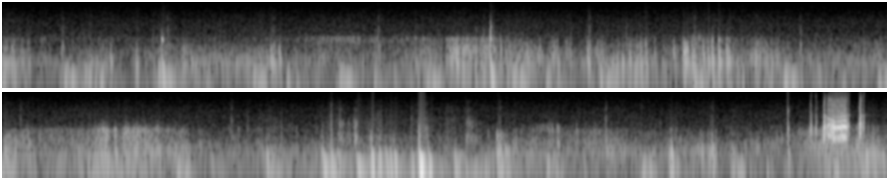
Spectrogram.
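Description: Long irregular gurgling and rumbling with scattered pops and squeaks; loud stomach growling, normal bowel sounds.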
